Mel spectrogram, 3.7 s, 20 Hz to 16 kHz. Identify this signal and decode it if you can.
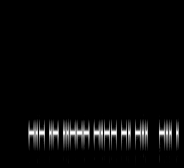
Morse code, heard as a keyed tone, about 36 wpm, 700 Hz. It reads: KA2YND DE
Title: USA Callsign DE Callsign - 6 Characters - 35wpm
